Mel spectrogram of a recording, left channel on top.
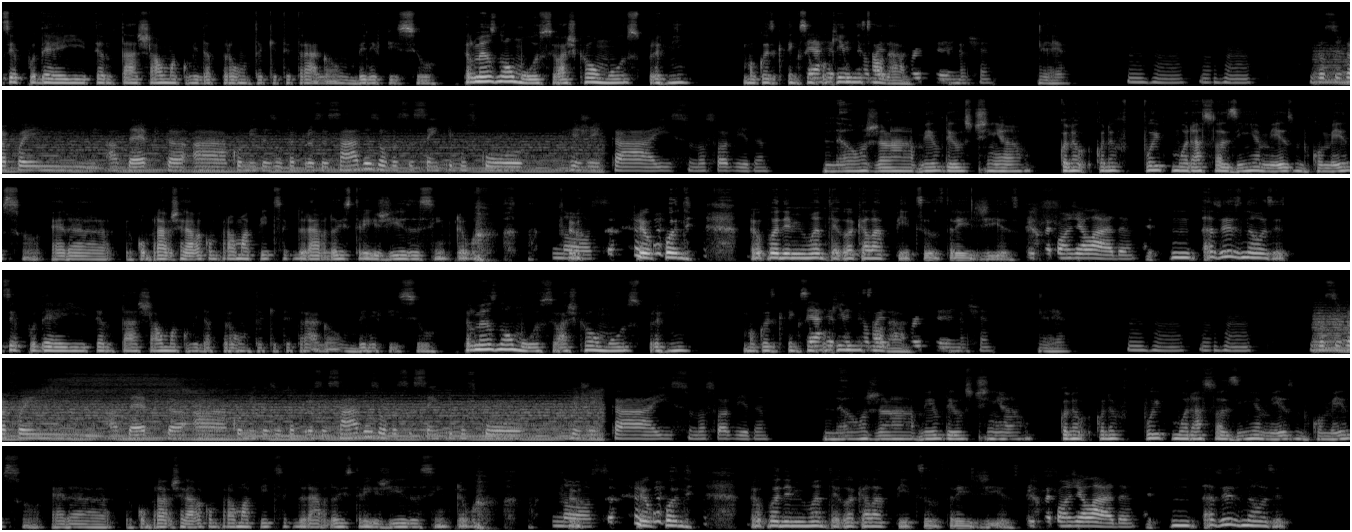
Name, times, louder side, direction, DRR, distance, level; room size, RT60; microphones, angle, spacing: voice 1, 0.0-4.3 4.6-6.9 7.4-9.1 9.5-9.7 10.4-10.7 21.7-23.8 24.1-28.1 28.3-32.1 32.6-32.8 33.3-37.3 38.6-39.8, left 2 dB, 50° left, 1.3 m, -30 dB
voice 2, 8.0-9.9 11.3-12.5 13.1-18.7 19.1-21.1 32.5-32.9 33.2-33.6 37.2-38.3, equal, ahead, 0.3 m, -32 dB
sound 1, 13.1-19.5, right 5 dB, 65° right, 0.5 m, -36 dB
7.4 x 3.3 x 4.2 m
head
